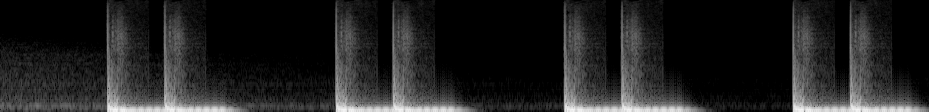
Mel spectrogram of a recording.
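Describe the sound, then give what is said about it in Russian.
A loud heartbeat thumps four times at a steady, slow pace, each beat a deep double knock, lub-dub, with brief silences between and no other sounds. “Стук сердца переполняет все чувства.”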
